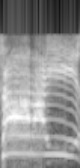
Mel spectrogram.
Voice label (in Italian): Monaco 2, Voce del monaco tibetano; Il JukeBox di Lara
